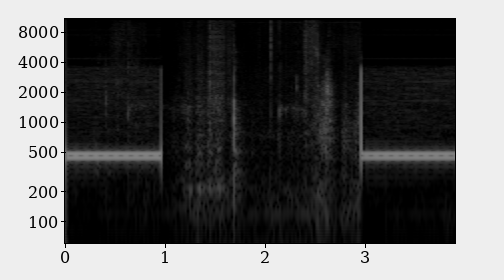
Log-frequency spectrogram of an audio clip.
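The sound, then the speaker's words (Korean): A phone ringback tone sounds in two long steady bursts, loud, with a gap of about two seconds between them filled with faint rustling and background noise, as the hosts phone a listener. “이분 전화 한번 해보죠.”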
